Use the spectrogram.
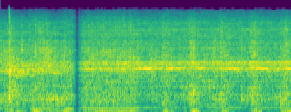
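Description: An electric mixer whirs steadily while blending chocolate chip cookie dough, its motor hum continuous and close throughout, with one brief dropout partway through.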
